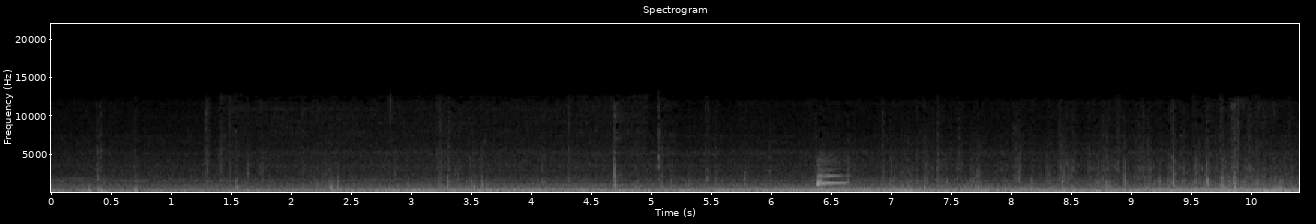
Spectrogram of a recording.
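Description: Engine and road noise inside a car cabin as it pulls away from a stop and gathers speed, slowly growing louder. Scattered light clicks, and a short high tone about six seconds in.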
